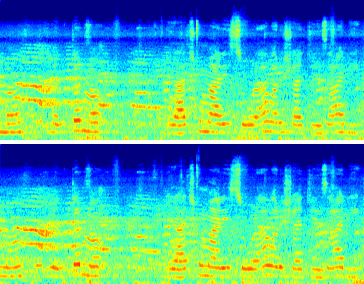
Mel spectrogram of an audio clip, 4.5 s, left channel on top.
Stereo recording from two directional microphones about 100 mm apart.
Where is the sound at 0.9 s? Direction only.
40° left (ahead or behind).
